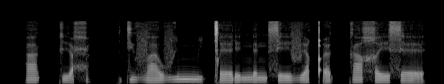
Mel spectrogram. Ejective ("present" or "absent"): present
